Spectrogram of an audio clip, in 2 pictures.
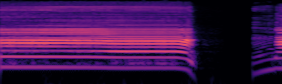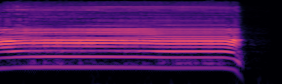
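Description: A cow gives two long, steady moos, each lasting about two seconds with a brief pause between.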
